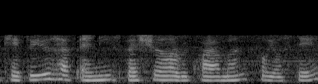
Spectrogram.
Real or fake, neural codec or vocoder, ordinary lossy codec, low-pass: real; none; AAC, 16 kbps; 7.2 kHz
